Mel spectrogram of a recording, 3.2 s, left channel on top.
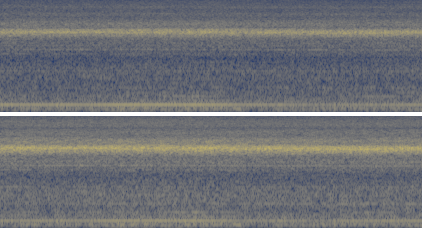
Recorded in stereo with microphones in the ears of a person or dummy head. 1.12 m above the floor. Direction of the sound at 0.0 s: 25° right (ahead or behind).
